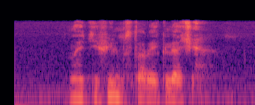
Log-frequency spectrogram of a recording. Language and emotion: Russian, neutral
